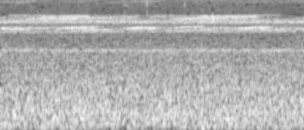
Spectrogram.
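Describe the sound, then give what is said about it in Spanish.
A steady, soft wash of rushing water from a waterfall in the background blends with a continuous high chirring of crickets, quiet and unbroken, on a calm, windless night at the start of the dry season, recorded from a house terrace, with no voices. “Se oye la catarata en el fondo, los grillos”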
